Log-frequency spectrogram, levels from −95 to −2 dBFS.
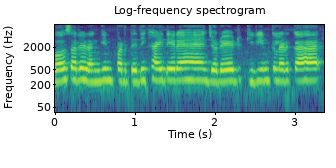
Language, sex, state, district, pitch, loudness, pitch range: Hindi, female, Punjab, Kapurthala, 255 Hz, -12 LUFS, 245-265 Hz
